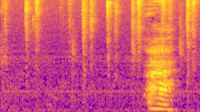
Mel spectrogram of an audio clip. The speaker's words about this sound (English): I'm trying to type that really quick.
